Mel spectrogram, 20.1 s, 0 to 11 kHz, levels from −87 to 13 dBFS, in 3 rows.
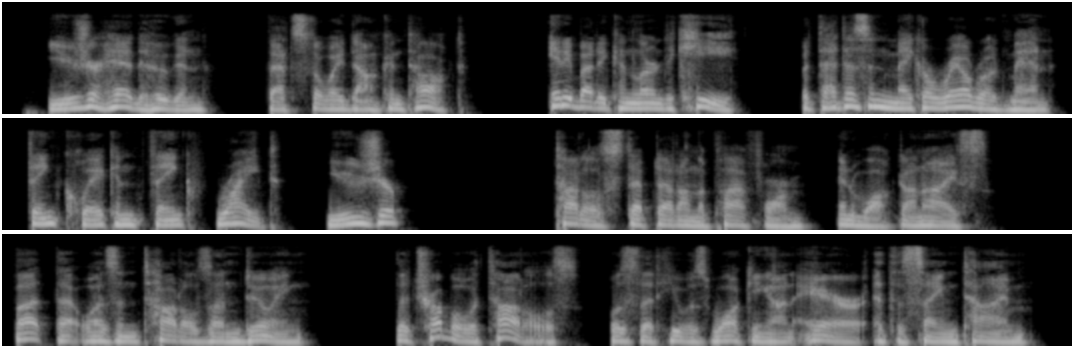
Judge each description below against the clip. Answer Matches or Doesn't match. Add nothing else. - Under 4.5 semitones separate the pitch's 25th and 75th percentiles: Doesn't match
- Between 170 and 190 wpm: Matches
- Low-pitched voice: Matches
